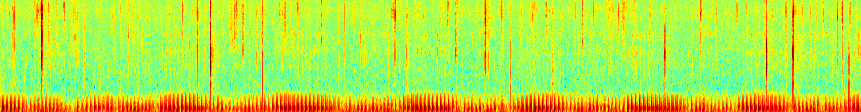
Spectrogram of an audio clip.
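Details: A house cat purrs contentedly near a fire, the low vibrating drone rising and falling with each breath at a steady rhythm, while firewood crackles and pops sporadically in the background.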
